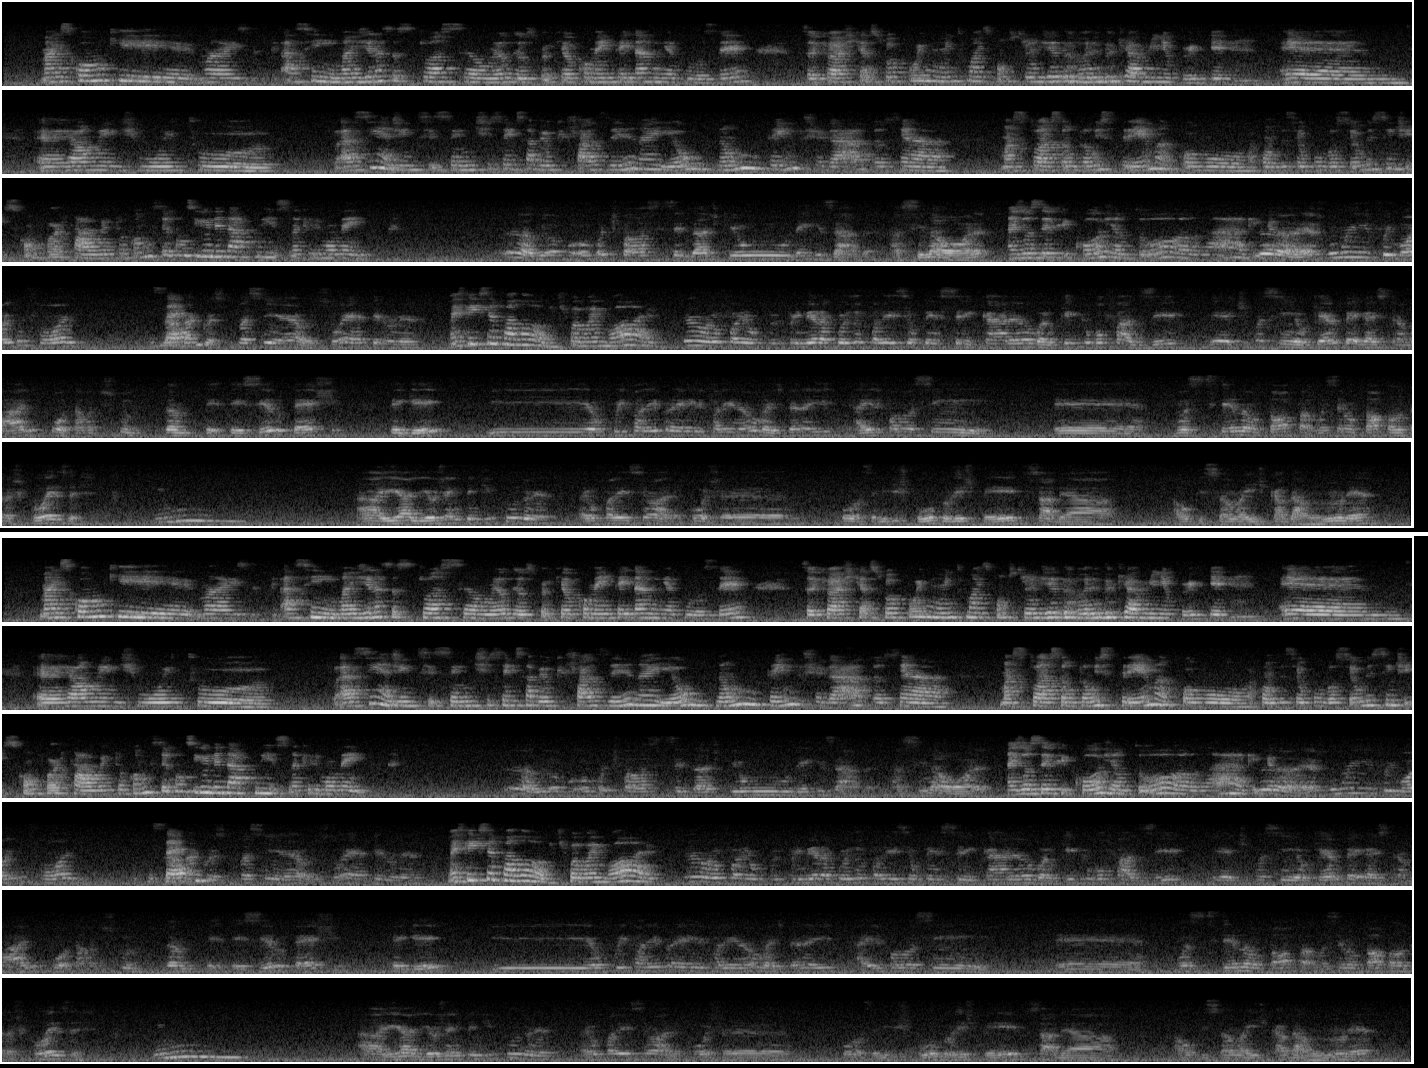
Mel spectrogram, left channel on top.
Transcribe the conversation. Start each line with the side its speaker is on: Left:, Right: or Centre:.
Right: mas como que, mas assim, imagina essa situação, meu Deus, porque eu comentei da minha com você, só que eu acho que a sua foi muito mais constrangedora <laughs> do que a minha, porque é, é realmente muito. Assim, a gente se sente sem saber o que fazer, né? E eu não entendo chegar assim, a uma situação tão extrema como aconteceu com você, eu me senti desconfortável. Então, como que você conseguiu lidar com isso naquele momento?
Left: Ah, eu vou eu vou te falar a sinceridade que eu dei risada, assim, na hora.
Right: Mas você ficou, jantou lá, o que
Left: Não,
Right: que
Left: é ruim, fui embora com fome.
Right: aconteceu?
Left: Nada, co- tipo assim, é, eu sou hétero, né?
Right: Mas o que que você falou? Tipo, eu vou embora?
Left: Não, eu falei, eu- primeira coisa eu falei isso, eu pensei, caramba, o que que eu vou fazer? É, tipo assim, eu quero pegar esse trabalho, pô, tava estudando te- terceiro teste, peguei e eu fui e falei para ele, falei, não, mas espera aí. Aí ele falou assim, é, você não topa, você não topa outras coisas,
Right: Hum,
Left: aí ali eu já entendi tudo, né? Aí eu falei assim, olha, poxa, é, pô, você me desculpa, eu respeito, sabe, a, a opção aí de cada um, né?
